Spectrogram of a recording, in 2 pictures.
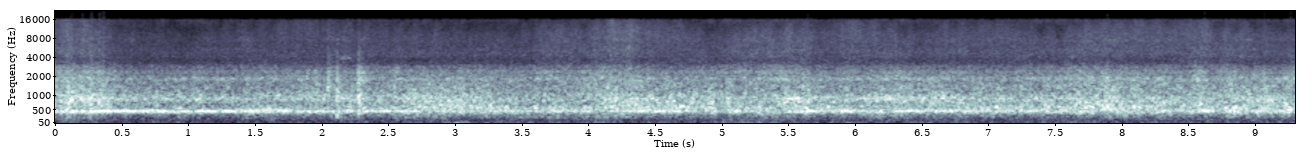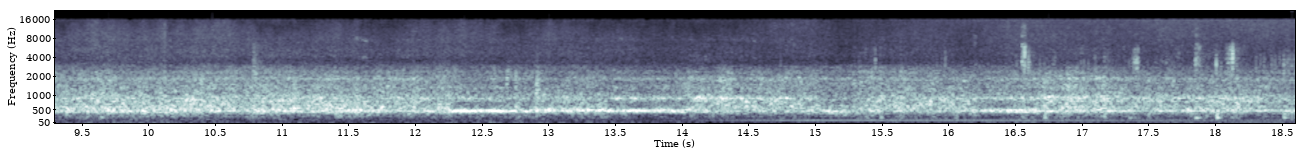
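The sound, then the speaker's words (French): Train travelling to Lyon: a steady, unbroken rumbling hum throughout, with a low droning tone joining in near the end. “Nicolas, surpris, prend le train tout de suite pour Lyon.”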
